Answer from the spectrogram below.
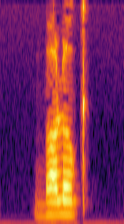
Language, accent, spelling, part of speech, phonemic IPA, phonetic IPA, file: Armenian, Eastern Armenian, բոլուկ, noun, /boˈluk/, [bolúk], Hy-բոլուկ.ogg
- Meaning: group (of animals or soldiers)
